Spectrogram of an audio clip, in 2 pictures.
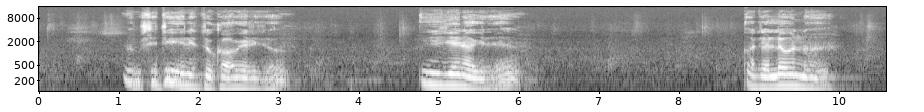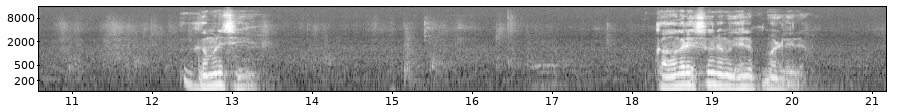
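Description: An elderly man speaks calmly into a microphone in short bursts with long pauses.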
